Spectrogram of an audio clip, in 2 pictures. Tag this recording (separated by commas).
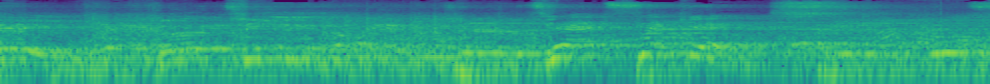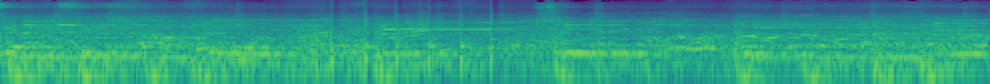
Speech, Music, Basketball bounce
